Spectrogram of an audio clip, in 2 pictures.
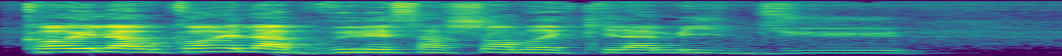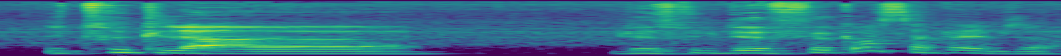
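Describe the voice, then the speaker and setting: Young man, higher voice, rapid argumentative delivery, insistent and repetitive in casual debate. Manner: argumentative, insistent, repeats himself.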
